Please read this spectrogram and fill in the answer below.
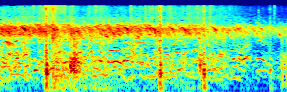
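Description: Many boxed chicks peeping together, a dense unbroken chorus of short high chirps. People's voices and a few knocks from the boxes and baskets being handled sound underneath.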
